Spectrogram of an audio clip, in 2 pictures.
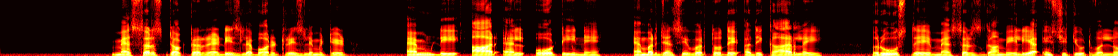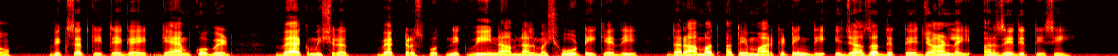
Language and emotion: Punjabi, neutral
